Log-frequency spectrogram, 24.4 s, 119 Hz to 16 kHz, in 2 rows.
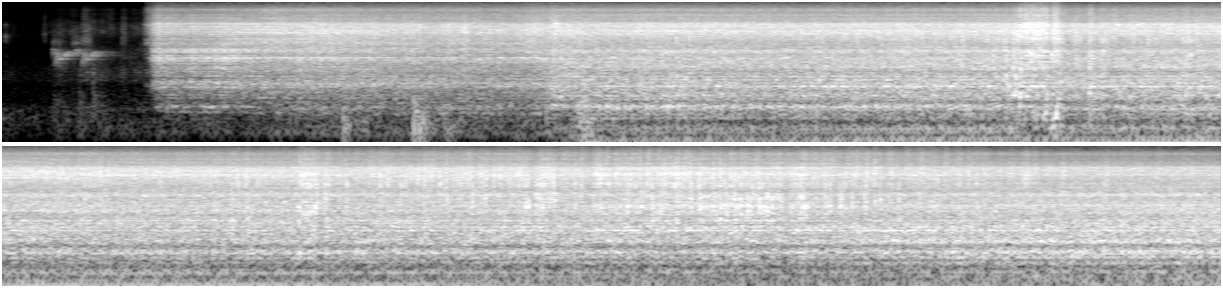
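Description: A micro hydro generator spins at about 1,000 RPM, starting after a quiet moment into a loud, steady whirring drone with rushing water hiss that holds unbroken to the end.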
